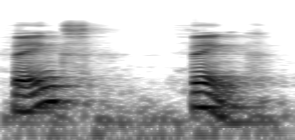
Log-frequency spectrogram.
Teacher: O TH pode ser um F ou um V, se for não vozeado ou vozeado. Só que em vez do lábio inferior, no dente, a gente vai usar a língua.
